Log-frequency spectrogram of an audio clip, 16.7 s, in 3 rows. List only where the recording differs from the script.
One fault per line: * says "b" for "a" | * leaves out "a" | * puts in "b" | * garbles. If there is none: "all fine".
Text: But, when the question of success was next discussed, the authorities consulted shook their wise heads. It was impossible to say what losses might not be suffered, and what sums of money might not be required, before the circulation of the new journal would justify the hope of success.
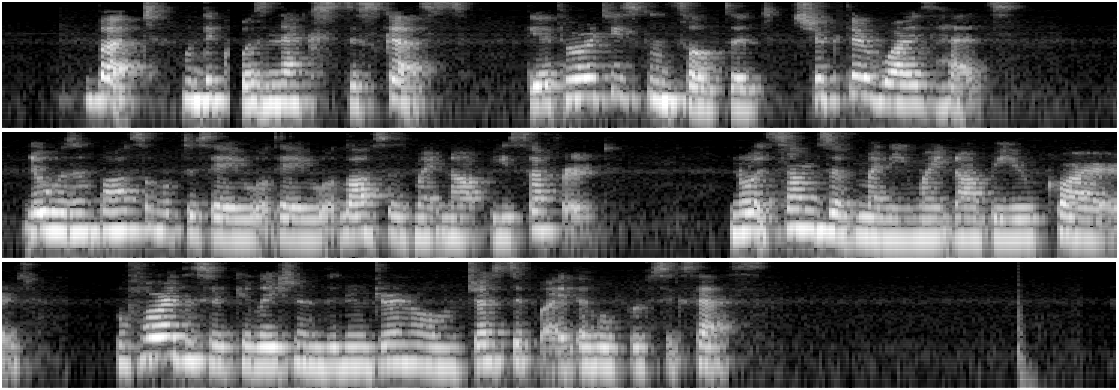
* leaves out "question of success"
* puts in "say what"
